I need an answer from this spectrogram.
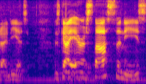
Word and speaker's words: Eratosthenes: right ideas this guy aristosthenes tough word to say era tossed the Ines it's uh sth that's the hard syllable right there eratosthenes uh he calculated the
